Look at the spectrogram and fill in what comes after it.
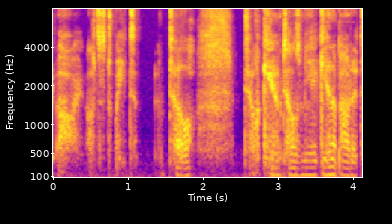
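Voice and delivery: soft, whispered, lazy voice. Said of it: "You've just been like".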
